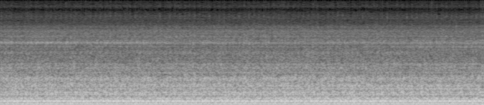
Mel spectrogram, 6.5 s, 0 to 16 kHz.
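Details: Case 1450B dozer with a freshly rebuilt diesel engine, just started after reassembly: low, even idle with a steady pulse and no knocking, ticking or missing. The mechanical oil pressure gauge is climbing toward 40 psi, and the idle is healthy.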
